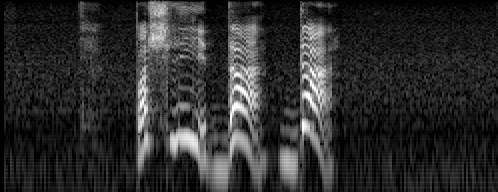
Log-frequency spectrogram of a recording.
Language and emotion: Russian, positive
